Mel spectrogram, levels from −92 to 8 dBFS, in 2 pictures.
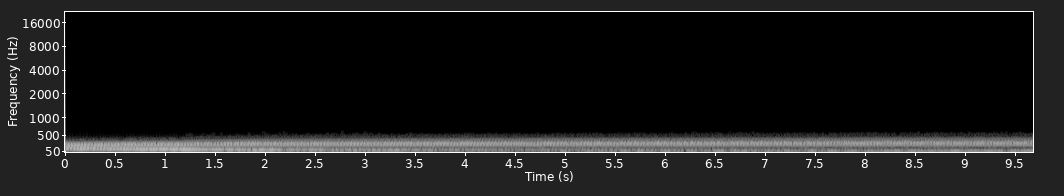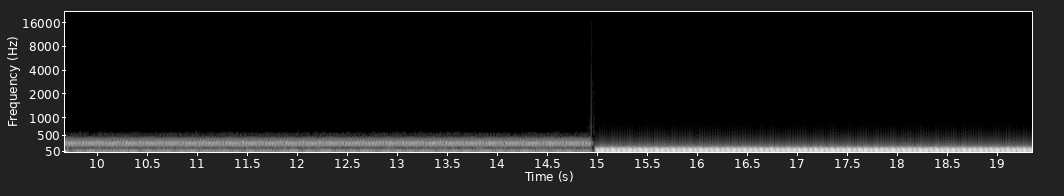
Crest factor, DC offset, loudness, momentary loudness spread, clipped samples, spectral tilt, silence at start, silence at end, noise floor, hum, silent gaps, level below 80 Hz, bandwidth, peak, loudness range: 14 dB; under 0.1%; -13 LUFS; 22 LU; under 0.1%; -16.5 dB/octave; 0 s; 0 s; -33 dBFS; none; none; -18 dBFS; 0.4 kHz; -2 dBFS; 22 LU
